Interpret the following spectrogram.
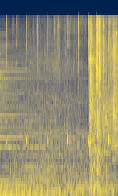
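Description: A short sitcom music cue for a scene change, sustained. Near the end comes a loud rush of noise as hospital swinging double doors are pushed open.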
